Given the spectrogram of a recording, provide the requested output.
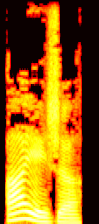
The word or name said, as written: aiyasia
